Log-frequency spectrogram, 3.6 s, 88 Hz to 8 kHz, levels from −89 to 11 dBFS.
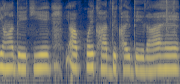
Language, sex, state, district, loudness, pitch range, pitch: Hindi, female, Uttar Pradesh, Shamli, -16 LUFS, 195-215 Hz, 205 Hz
